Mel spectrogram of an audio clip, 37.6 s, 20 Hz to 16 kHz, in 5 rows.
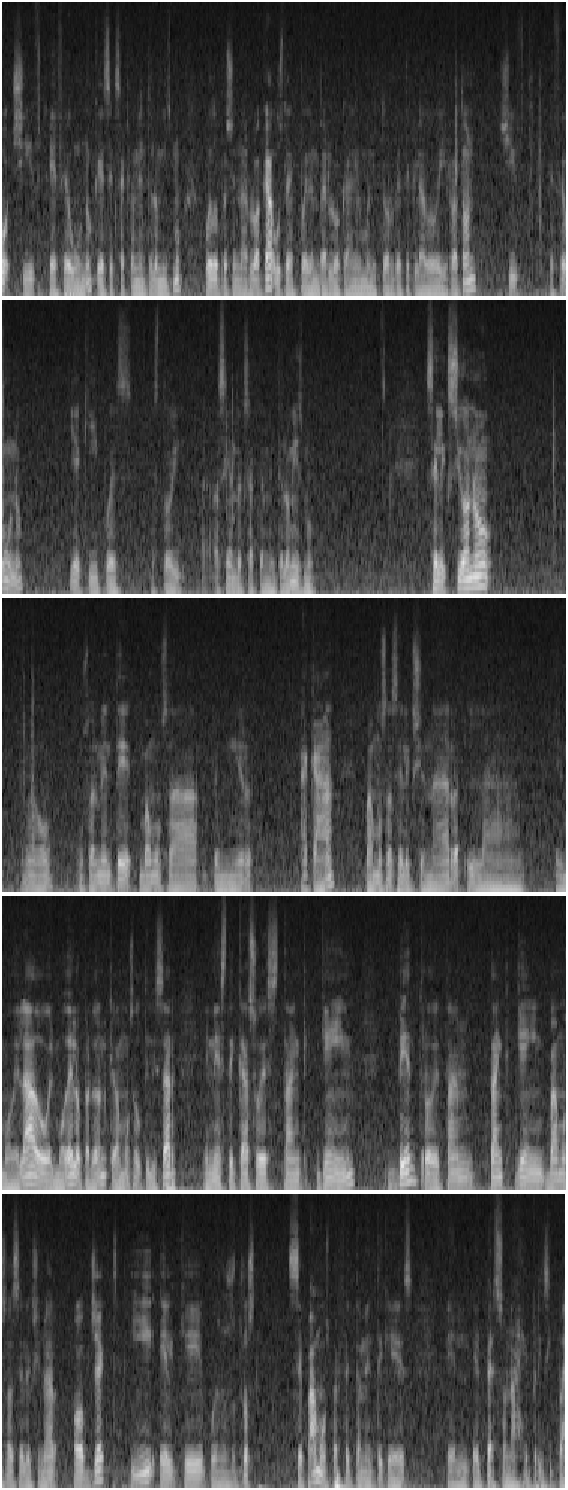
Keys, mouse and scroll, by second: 1.7 Escape, 7.0 shift+F1, 10.5 Escape, 13.2-14.5 middle drag, 15.4 shift+F1, 16.3 click, 18.1 click, 20.3-22.9 drag, 26.8 click, 31.0 click.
